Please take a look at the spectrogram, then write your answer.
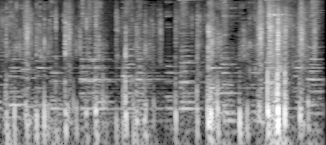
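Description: Horse hooves clip-clopping in CS:GO, a quick run of hoofbeats drawing closer behind the player, with a brief whinny and mixed game noise, while the player talks over it.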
